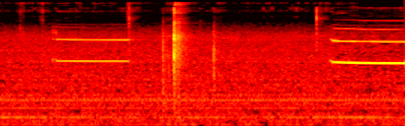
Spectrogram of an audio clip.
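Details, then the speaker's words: Photocopier digital sensor tester with a good sensor: clear high steady beeps, last one loud and sustained, bright indicator light, unlike the dim, weak dying sensor; normal working response. "Nah, suaranya kencang, lampunya terang. Nah, gini. Nah, ini tandanya normal."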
